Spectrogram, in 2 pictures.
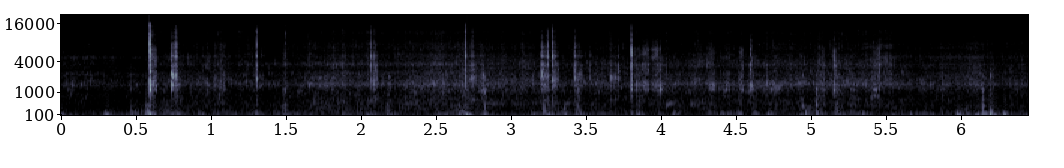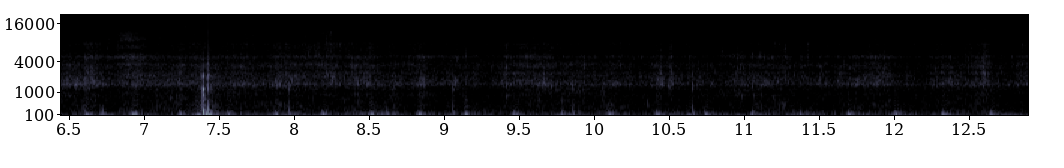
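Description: A runner wading through a shallow creek, legs and hands splashing and sloshing the water in irregular strokes.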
